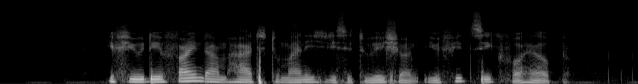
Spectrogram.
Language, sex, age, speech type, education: Nigerian Pidgin, male, 15-29, read, tertiary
